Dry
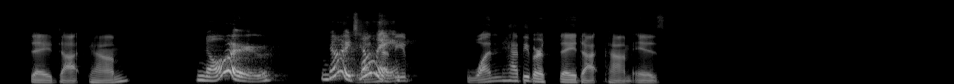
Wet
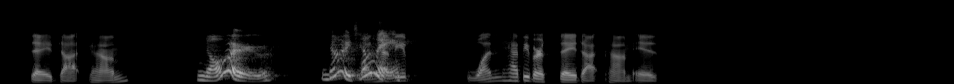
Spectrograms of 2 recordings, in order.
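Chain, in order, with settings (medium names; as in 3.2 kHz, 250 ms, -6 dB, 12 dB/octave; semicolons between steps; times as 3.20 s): high-pass 340 Hz 12 dB/octave; treble shelf 10 kHz -8.5 dB; rotary cabinet horn 7.5 Hz, later 0.75 Hz, at 1.82 s; distance through air 120 m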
